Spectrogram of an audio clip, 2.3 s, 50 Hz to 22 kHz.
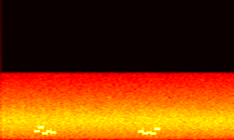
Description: Five-tone selective call (EEA), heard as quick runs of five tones, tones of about 40 ms, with radio hiss. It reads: 66253 52319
